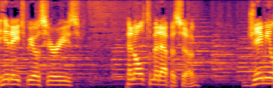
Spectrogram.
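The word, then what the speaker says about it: Jaime: Did Jamie, is it pronounced Jamie? – Jamie Lannister? – Yeah, Jamie Lannister.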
